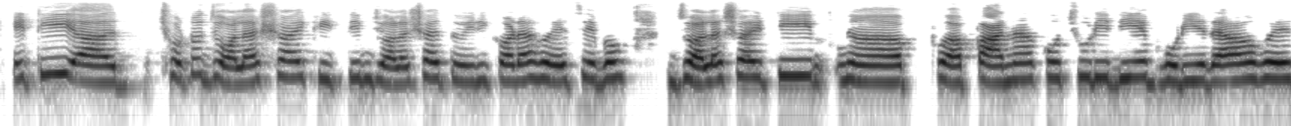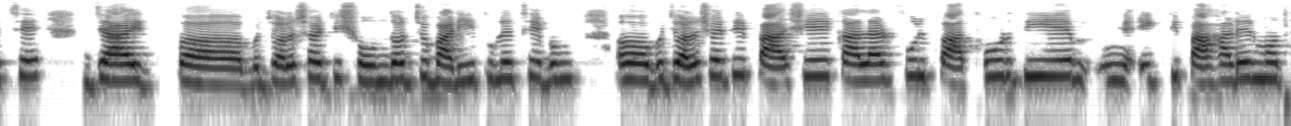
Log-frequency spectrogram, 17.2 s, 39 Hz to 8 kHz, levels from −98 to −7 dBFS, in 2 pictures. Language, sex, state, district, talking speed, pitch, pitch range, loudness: Bengali, female, West Bengal, Dakshin Dinajpur, 125 wpm, 280 Hz, 255-300 Hz, -25 LUFS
